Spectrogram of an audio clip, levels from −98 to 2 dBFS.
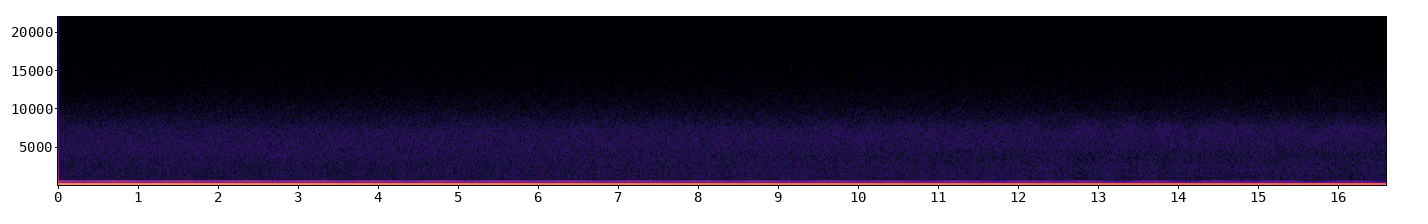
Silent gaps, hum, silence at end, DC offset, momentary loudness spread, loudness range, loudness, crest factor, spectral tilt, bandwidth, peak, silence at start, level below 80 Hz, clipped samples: none; none; 0 s; under 0.1%; 6 LU; 5 LU; -30 LUFS; 6 dB; -11.5 dB/octave; 0.6 kHz; -22 dBFS; 0 s; -80 dBFS; under 0.1%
